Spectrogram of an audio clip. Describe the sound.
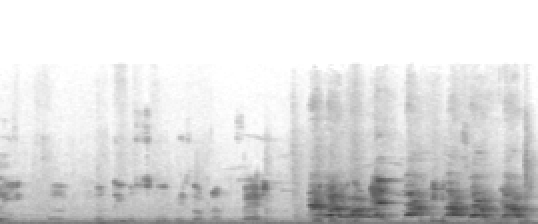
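A dog barks and yips in quick, sharp bursts that grow louder and denser in the second half, while people talk over it.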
